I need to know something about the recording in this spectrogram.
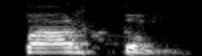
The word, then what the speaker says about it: partam: Partam, partam. Você viu? O dígrafo, a gente não pronuncia, só serve para nasalizar. Mas o partam, o M não tem som de M, mas tem som de W.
